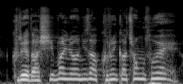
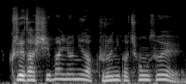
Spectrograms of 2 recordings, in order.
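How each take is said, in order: First: Furious retort. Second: Higher, sharp angry comeback; furious retort. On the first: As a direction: fire it back at him in fury. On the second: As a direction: throw it right back at him. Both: Retold or imitated. Teacher snapping back at the cursing student, furious.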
